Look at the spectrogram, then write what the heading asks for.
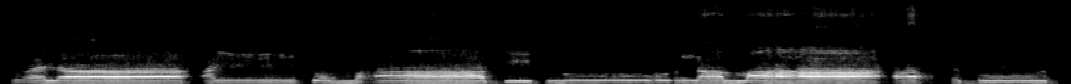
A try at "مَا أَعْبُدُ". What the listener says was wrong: আবুদ বলে টান দিচ্ছেন, বুদ টান হবে না, বা দাল পেশ বুদ কলকলা হবে। আবুদ, বুদ টান হবে না।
